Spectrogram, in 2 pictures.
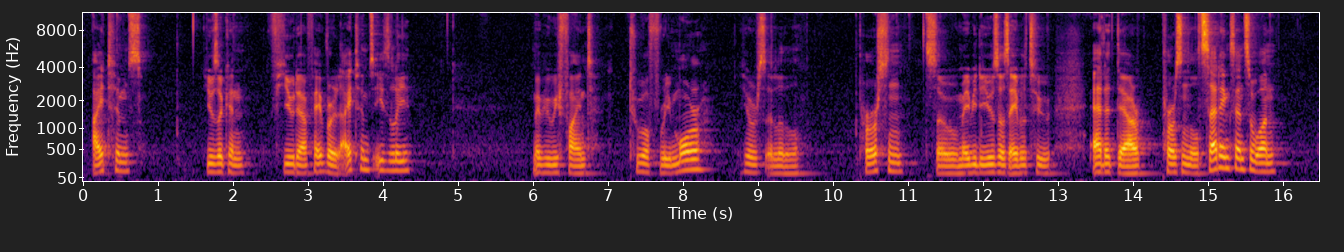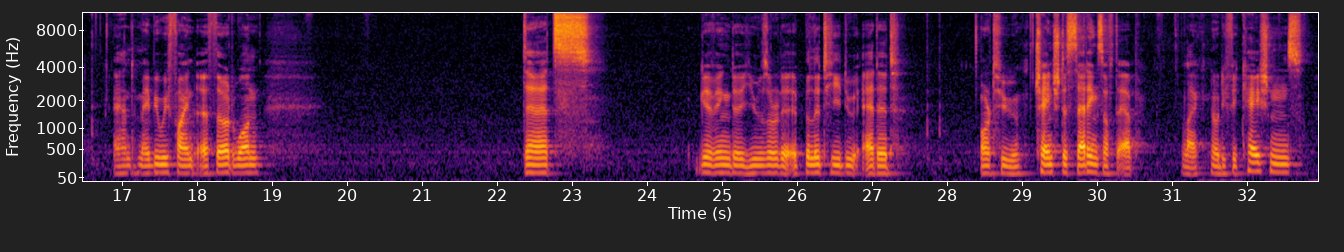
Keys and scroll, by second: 1.5 super+v, 10.2 super+c, 12.1 super+v, 30.0 super+c, 31.5 super+v.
